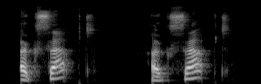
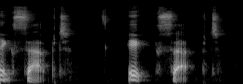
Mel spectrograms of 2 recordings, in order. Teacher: with accept the a is actually an uh schwa sound and except is more of an e sound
